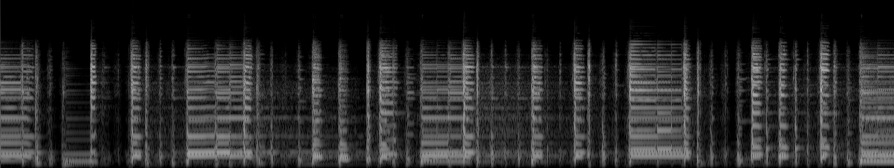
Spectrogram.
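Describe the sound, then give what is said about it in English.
An electric guitar plays through reverb and delay effects in short, chopped chords and notes with a steady rhythm. Each stab leaves a brief ringing tail, and the guitar sounds fairly loud with nothing else heard. “So basically I'm sending the guitar signal to the reverb and delay. So it means that the tail of that will carry on even if I bring the level back on that.”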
